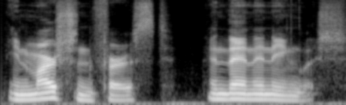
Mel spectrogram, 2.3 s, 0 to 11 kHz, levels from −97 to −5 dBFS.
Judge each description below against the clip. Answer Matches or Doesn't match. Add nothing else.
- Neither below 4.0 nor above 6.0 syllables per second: Matches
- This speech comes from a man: Matches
